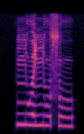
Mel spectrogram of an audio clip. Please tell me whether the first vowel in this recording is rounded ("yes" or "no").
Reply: yes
